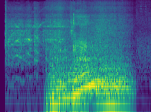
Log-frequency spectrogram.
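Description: A car engine revving: its pitch climbs for about half a second, then holds at a steady high rev and cuts off suddenly.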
